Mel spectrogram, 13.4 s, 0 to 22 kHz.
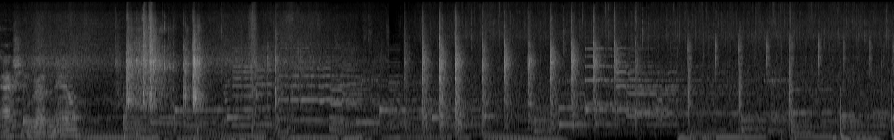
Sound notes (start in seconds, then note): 6.1 hammering nail steadily; 8.7 easy-going rhythmic music continues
